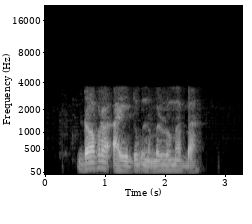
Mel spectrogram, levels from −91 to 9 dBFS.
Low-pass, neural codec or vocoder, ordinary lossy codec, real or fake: 3.6 kHz; none; AAC, 24 kbps; real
